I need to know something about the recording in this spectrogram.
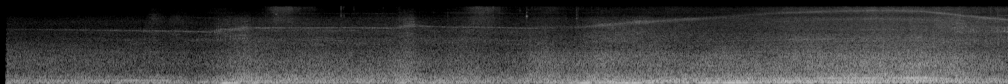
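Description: Outdoor background rumble, like a motor vehicle running nearby, steady and low, growing a little louder about halfway through. Over it runs a thin high whine that climbs steadily and then falls back near the end.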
